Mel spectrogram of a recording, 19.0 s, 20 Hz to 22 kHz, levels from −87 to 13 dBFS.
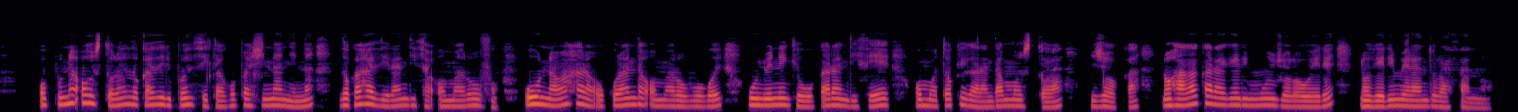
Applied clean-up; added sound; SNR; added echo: none; none; none; none.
